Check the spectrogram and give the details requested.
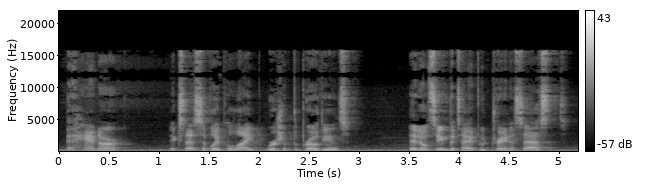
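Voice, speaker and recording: An actor playing a calm, principled military commander in a video game, speaking plainly and directly. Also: male voice, low voice, a little fast, lightly acted. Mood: probing. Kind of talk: video game character dialogue. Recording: noticeable background ambient noise.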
